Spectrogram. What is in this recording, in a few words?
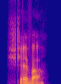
Seven hebrew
